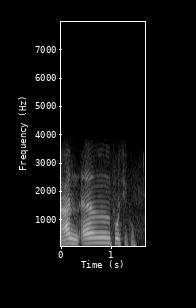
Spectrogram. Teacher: إخفاء يعني بخفي النون عند الفاء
